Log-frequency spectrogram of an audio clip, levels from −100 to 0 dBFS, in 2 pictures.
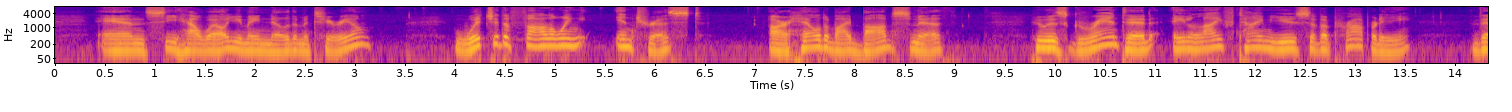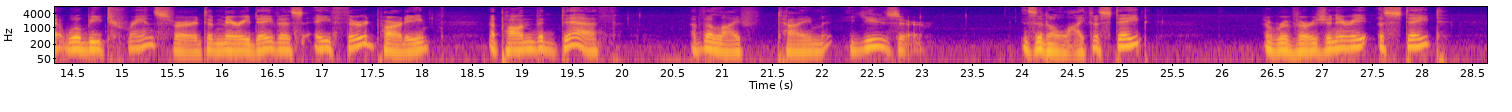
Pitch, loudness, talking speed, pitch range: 125 Hz, -24 LUFS, 110 wpm, 110-145 Hz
